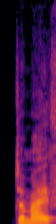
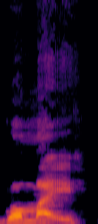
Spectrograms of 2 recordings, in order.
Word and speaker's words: Domme: Dom or Domme. It's okay. – Both pronunciations is fine.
